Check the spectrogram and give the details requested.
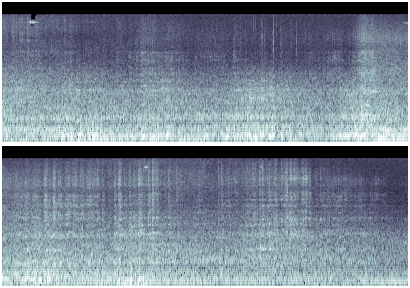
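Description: Norfolk Southern intermodal freight train rolling past, a steady rumble of railcars that eases off a little toward the end. About five to six seconds in, a road vehicle's engine passes close by.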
